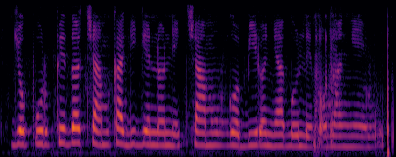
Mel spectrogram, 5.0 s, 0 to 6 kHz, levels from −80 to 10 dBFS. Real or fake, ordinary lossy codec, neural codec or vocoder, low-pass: fake; none; codec, 16 kHz, 4.8 kbps, FACodec; 5.4 kHz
